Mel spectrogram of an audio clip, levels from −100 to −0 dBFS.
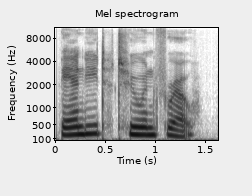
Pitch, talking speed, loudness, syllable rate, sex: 215 Hz, 145 wpm, -14 LUFS, 3.9 syllables/s, female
